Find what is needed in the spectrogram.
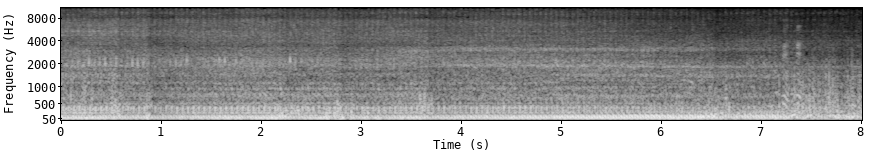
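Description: Engine of a small open ride-on vehicle running steadily as it drives across grass, with a broad rushing noise of wind and movement over it.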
